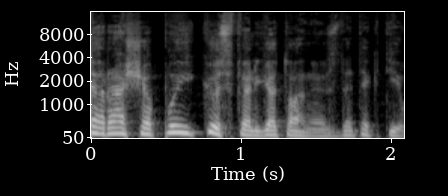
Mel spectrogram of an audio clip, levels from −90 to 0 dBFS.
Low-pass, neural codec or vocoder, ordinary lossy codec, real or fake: 14.4 kHz; none; Opus, 32 kbps; real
